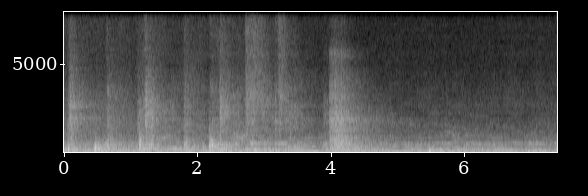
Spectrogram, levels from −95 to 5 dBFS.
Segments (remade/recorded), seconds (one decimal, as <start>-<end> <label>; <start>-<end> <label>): 0.0-1.3 recorded; 1.3-3.9 remade; 3.9-4.9 recorded; 4.9-6.0 remade; 6.0-6.4 recorded; 6.4-7.4 remade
